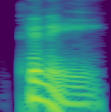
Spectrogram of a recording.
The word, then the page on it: pinny: American English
